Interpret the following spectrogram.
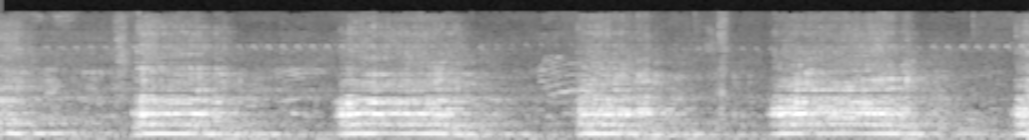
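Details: A lion meeting another lion gives a series of four loud, deep, rasping roars, one roughly every second, each with rich low harmonics and brief quieter gaps between them.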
